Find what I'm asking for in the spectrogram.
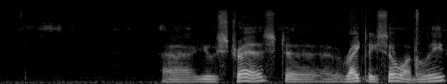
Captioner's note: speaking French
